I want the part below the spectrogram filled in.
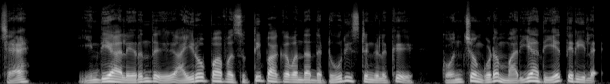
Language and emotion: Tamil, disgusted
